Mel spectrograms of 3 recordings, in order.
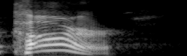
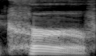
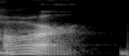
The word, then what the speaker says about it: Kerr: So we've been saying Kerr for the longest time. – Indeed. – But it's Carr.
